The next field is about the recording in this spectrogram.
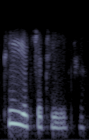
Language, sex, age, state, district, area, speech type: Kashmiri, female, 18-30, Jammu and Kashmir, Shopian, urban, conversation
